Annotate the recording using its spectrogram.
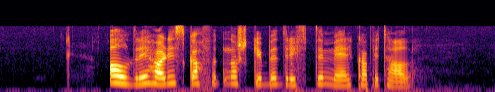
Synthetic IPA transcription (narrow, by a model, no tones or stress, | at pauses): ʔɑld̪ɾɪɦɑːɖiːskɑfət̪nɔʃkəbəd̪ɾɪft̪əɾmeːɾkʰɑpɪt̪ʰɑːl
